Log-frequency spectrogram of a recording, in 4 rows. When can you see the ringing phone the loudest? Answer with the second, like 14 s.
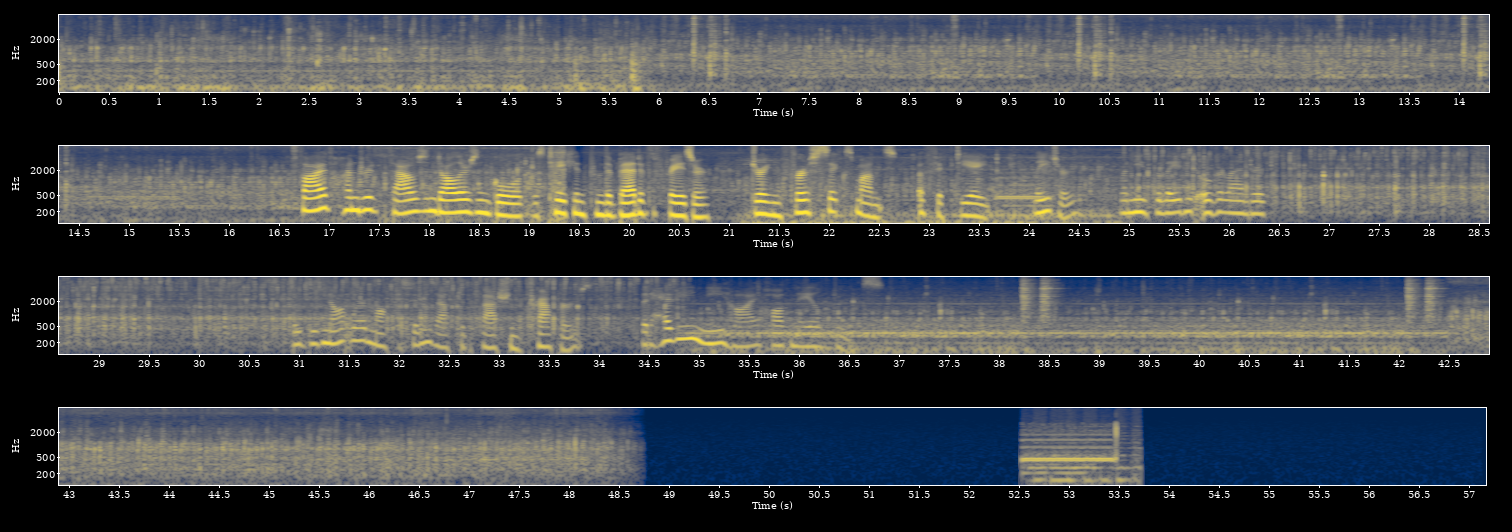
53 s.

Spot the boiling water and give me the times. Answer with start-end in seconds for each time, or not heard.
0.0-48.8.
